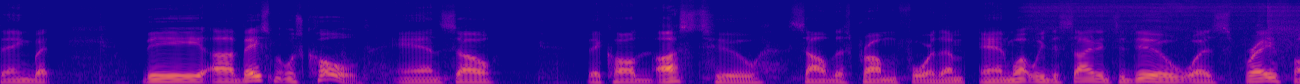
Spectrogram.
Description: A man speaks followed by some hissing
